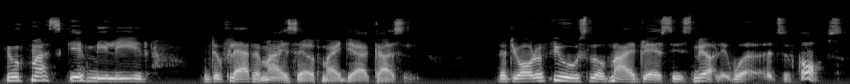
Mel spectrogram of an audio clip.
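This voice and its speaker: Man playing smug clergyman suitor, audiobook character, pompous, obsequious, ponderous, very animated pitch, dry close sound. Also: measured pace, no echo, close to an everyday voice, low-quality recording. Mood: pompous, self-satisfied. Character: pompous, self-satisfied clergyman suitor, smugly formal.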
